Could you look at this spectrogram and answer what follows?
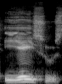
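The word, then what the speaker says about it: Ἰησοῦς: It's Iesus. That's how you pronounce it in Greek.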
